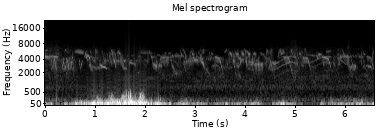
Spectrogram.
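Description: Songbirds singing, many quick chirping and sweeping notes overlapping throughout. A low rumbling noise between about one and two seconds in is the loudest sound.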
